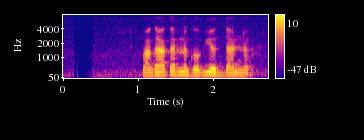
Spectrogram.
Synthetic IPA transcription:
ʋaɡaːkɐɾɐnɐɡoʋijot̪̚d̪anːɐ̰ʋɐ̰

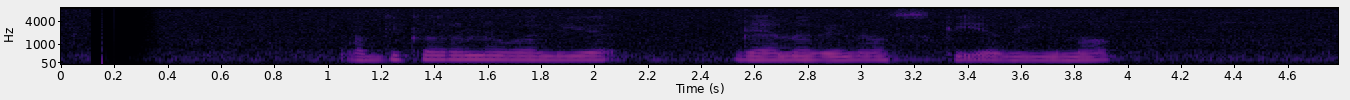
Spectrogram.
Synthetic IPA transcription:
ad̪ʱikaɾənəʋalijə | ɡænəʋenaskḭjəʋiːmak̚

